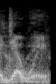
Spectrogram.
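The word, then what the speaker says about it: Yahweh: y hw h y pensamos que probablemente se pronunciaba yagüe o algo así pero ya ve solo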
